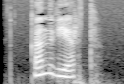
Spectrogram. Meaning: envelope (for mailing)
- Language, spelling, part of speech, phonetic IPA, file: Russian, конверт, noun, [kɐnˈvʲert], Ru-конверт.ogg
